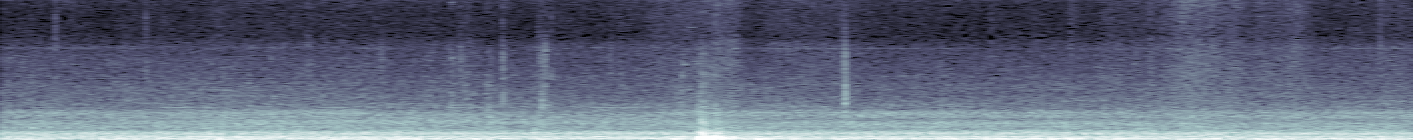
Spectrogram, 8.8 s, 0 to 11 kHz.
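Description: Steady hum and rumble of DB class 423 electric S-Bahn trains at a platform, one standing and another pulling in. A single loud thump comes about four and a half seconds in.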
